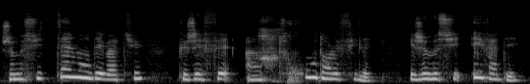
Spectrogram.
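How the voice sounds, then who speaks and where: A woman voicing a cheeky, acrobatic young male dolphin in a storybook reading, in a lifted, lively voice. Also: on the high side, normal speed, breathy edge, voice pushed up. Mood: telling.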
